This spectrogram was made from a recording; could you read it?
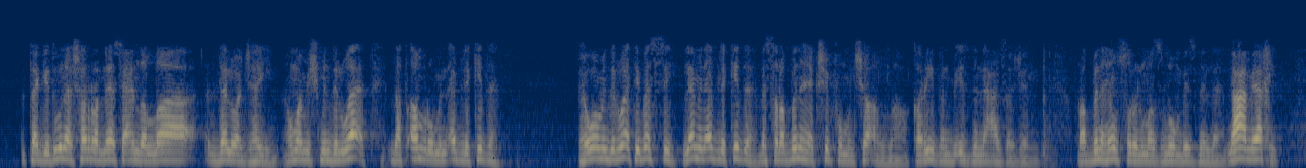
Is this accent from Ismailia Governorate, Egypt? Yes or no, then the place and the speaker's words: no; Shambara, Sharqia Governorate, Egypt; فانا يعني اهلي في قريتي شمبره الميمونه واهلي في الزقازيق ومحافظه الشرقيه ما انساهمش ابدا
